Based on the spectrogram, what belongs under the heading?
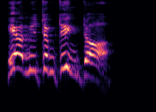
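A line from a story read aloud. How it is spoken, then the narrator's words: Gruff voice calling. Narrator (German): eine barsche Stimme rief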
